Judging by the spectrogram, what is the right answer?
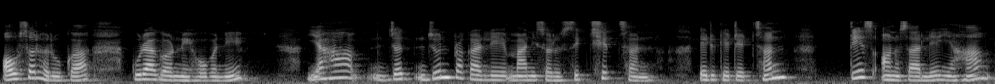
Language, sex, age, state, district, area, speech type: Nepali, female, 45-60, West Bengal, Darjeeling, rural, spontaneous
